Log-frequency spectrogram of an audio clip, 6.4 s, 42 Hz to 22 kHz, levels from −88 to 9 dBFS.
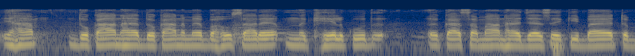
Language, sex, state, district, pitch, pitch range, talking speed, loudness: Hindi, male, Bihar, Muzaffarpur, 140 Hz, 140-145 Hz, 150 wpm, -20 LUFS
